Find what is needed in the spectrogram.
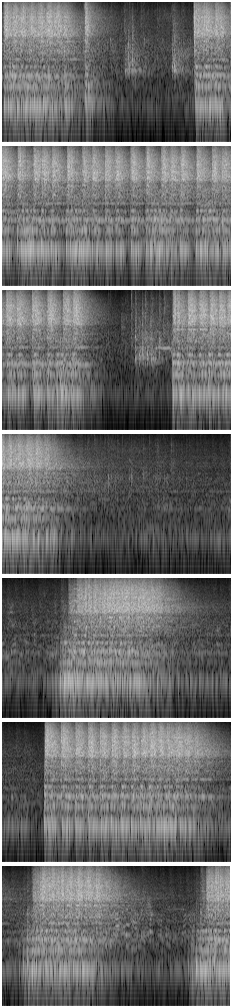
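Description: Lion dance percussion ensemble of drum, cymbals and gong playing fast drum rolls with ringing cymbal and gong tones, coming in loud spells of a few seconds with quieter stretches between.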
